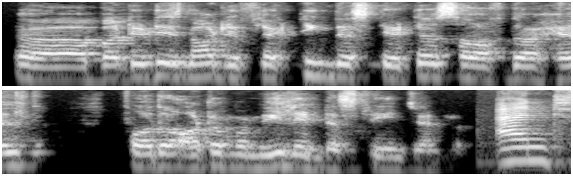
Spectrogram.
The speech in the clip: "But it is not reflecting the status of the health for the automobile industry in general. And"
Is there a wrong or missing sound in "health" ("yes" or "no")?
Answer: yes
